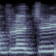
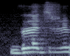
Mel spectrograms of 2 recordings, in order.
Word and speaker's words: वज्र: उसका सही pronunciation I think उनका व्रजरी होता है ना, व्रज्र, व्रज्र होता है जिससे, वज्र। हाँ, वज्र होता है, तो के द्वारा उस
